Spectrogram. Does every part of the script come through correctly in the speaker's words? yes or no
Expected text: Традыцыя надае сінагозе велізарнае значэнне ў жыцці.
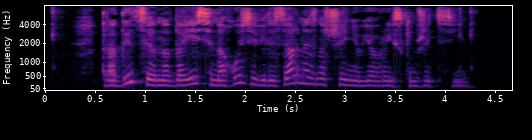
no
